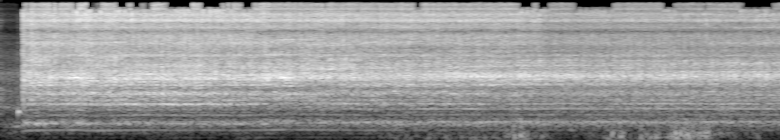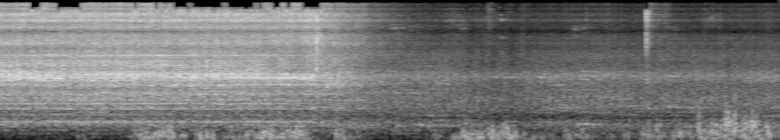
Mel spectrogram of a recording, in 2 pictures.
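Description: A mixer grinder blends boiled spinach into paste for restaurant-style palak paneer, a loud continuous motor whine close up that cuts out near the end, followed by rattling and clattering.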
